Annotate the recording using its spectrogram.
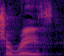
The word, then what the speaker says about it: Cherith: We often pronounce it Cherith, but it's literally pronounced Cherith.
